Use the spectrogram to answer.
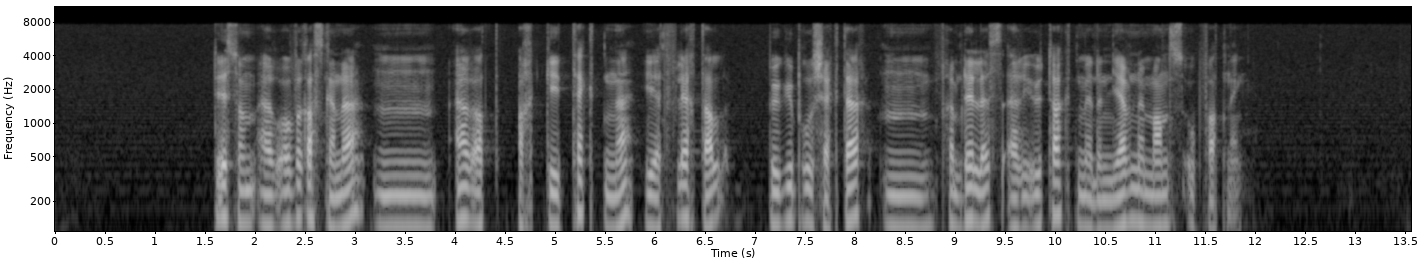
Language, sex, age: Norwegian, male, 36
